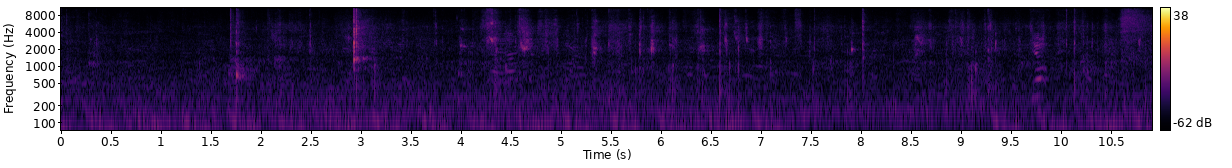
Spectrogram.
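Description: Pickleball paddles striking the plastic ball during a rally: a couple of sharp pops early on, the loudest about three seconds in, then a run of quicker, quieter taps as the players dink at the net, over a low murmur from the crowd.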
